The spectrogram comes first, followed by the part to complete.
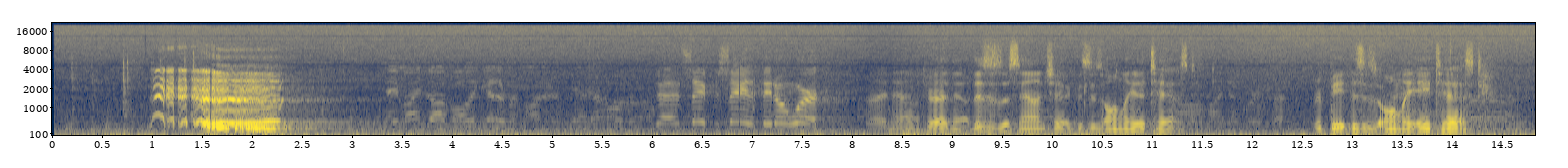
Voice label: Tuning Rap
